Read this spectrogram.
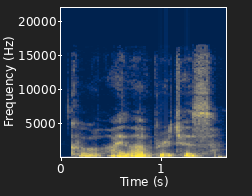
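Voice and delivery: slow hushed whisper; quiet at night. Real, not acted. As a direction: breathe the words quietly. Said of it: "I'm gonna whisper all night".

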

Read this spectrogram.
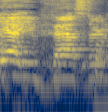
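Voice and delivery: loud, high, drawn-out imitation through laughter; hammed-up heckle bursting out; mock outburst. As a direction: mimic a sudden insult, laughing loudly. Mimicking the insult from the dark.

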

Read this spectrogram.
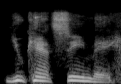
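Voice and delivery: low, soft, laughing deadpan; mock Batista line. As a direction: mutter it low through a laugh. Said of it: "and Batista going".

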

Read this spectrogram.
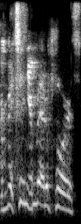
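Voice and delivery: high mock protest; outraged fan. Co-host heckling as the fan, high mock indignation.

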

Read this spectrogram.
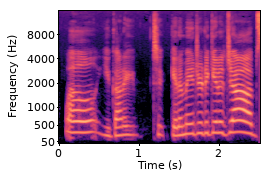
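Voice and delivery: lightly voiced insistent parents; parents' advice.

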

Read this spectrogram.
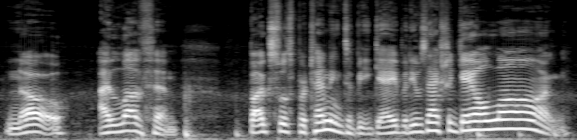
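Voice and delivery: high, rising dramatic declaration; dramatic confession. Retold or imitated. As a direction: confess it in a big cartoon voice. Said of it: "Bugs with the revelation".

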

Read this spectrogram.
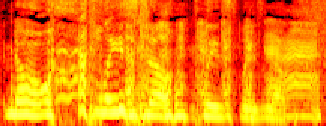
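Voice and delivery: slow queasy pleading; hungover groan. Real, not acted. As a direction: beg off the beer, queasy. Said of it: "Do you want a beer?".

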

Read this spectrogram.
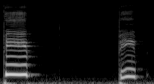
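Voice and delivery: high beep, then another; imitating a beep. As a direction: chirp two beeps. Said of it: "hear her go".

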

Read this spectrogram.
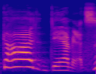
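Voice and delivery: loud, slow God damn it; exasperated outburst. Retold or imitated. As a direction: blurt it out, fed up. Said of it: "and I was like".

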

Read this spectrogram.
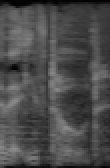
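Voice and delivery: hushed unvoiced whisper. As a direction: breathe it like a secret. Sermon aside on lying.

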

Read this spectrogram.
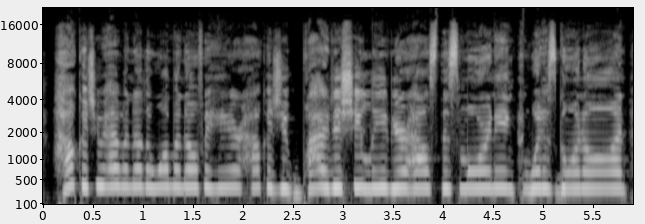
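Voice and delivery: high-pitched, rapid-fire pleading questions; distraught questioning. Retold or imitated. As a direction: re-enact a devastated girlfriend demanding answers. Acted distraught questioning of boyfriend.

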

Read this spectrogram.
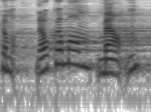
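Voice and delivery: ordinary talk, nothing marked

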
